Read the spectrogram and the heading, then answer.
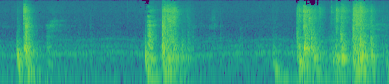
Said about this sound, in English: I'm going to try and force the door.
